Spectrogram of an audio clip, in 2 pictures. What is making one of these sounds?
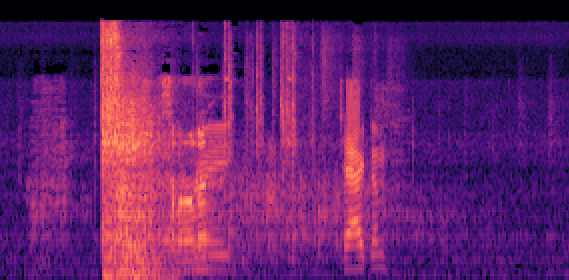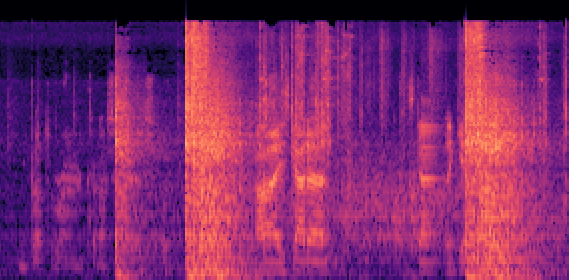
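Rifle shots boom loudly.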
